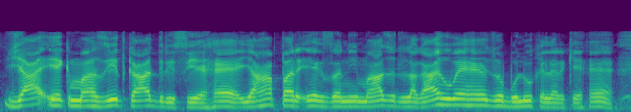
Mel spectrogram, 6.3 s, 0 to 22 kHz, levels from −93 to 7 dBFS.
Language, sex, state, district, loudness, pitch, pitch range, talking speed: Hindi, male, Jharkhand, Ranchi, -13 LUFS, 150 Hz, 140-165 Hz, 170 wpm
